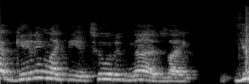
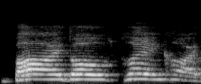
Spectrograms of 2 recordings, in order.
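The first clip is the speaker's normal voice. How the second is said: big, booming, slow male voice; 7 dB louder than usual. Retelling a voice heard while standing in line at a store: big booming male voice. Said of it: "this big booming male voice".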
